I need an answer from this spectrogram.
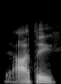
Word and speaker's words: Athi: So the research that I did on this fire, this happened in a school at Athi. Is it Athi River? Athi? Am I pronouncing that right?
